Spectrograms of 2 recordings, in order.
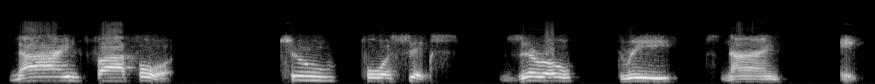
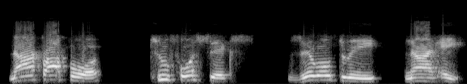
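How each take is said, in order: First: The number is said very slowly. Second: The number is said at normal speed.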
